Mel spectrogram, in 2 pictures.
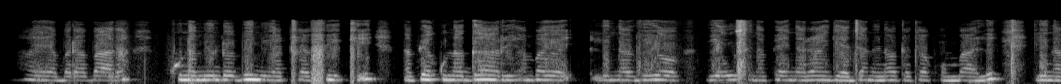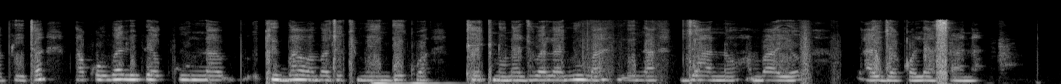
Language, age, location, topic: Swahili, 25-35, Nairobi, government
